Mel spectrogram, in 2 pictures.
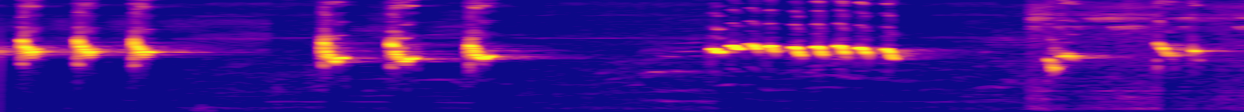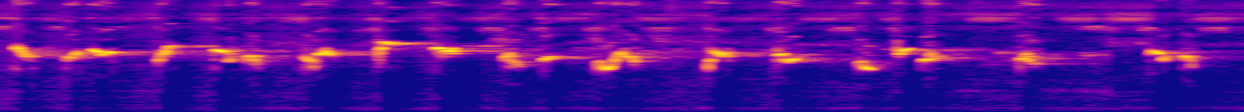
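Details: Yellow-vented bulbul in energetic, long rapid fighting-style song, used as a lure to make other bulbuls sing back: a few separate slurred whistles, a brief buzzy burst, then a fast run of bubbly, warbled notes repeated several times a second.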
